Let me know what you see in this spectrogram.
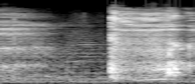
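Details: Young child coughing while eating: a single abrupt cough burst after a brief quiet moment; the child says it hurts, and the cough is described as bad.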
